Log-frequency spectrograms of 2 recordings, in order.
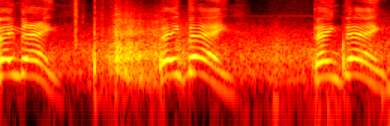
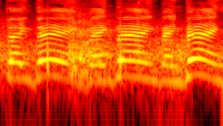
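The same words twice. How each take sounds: First: The gaps between the bang pairs are long. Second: The gaps between the bang pairs are short. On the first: The shooter takes a long time finding the next target. The speaker calls it wrong. "instead of" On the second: The shooter moves quickly from one target to the next. The speaker calls it right. "Now it's"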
